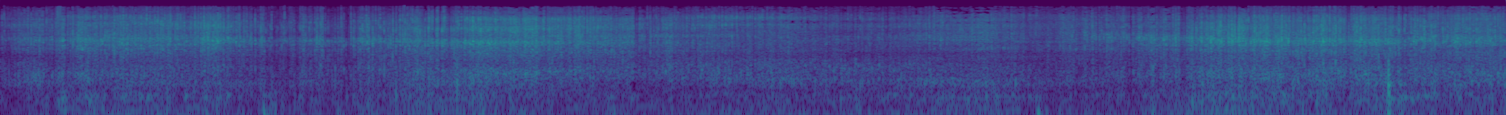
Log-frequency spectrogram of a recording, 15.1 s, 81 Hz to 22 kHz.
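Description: Fingertips scratch and rub a grey, hand-sized, puffy plastic mesh shower scrubber held in the hands, making a steady, dense crackling rustle with a low rumble underneath. A few sharper clicks stand out around 3, 10 and 14 seconds, and the scratching grows slightly louder near the end.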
